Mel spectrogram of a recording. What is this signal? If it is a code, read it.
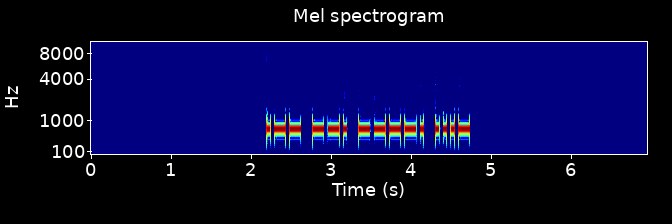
Morse code, heard as a keyed tone, about 25 wpm, 700 Hz. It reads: WG9V
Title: USA Call Signs - 4 Characters - 25wpm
